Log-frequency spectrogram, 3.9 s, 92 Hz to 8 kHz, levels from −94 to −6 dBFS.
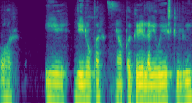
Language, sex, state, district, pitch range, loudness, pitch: Hindi, male, Uttar Pradesh, Muzaffarnagar, 105-115 Hz, -17 LUFS, 110 Hz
